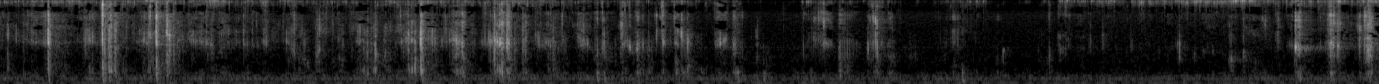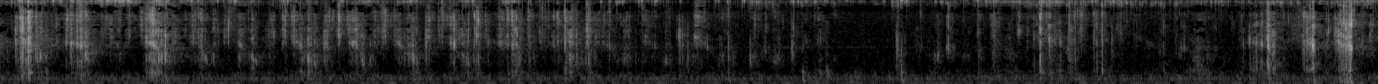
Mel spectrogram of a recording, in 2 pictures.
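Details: Cookie, a pet Pomeranian, munches food in December for an ASMR recording. A steady run of small crisp bites and crackly chews continues throughout, with occasional louder crunches in a quiet room.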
